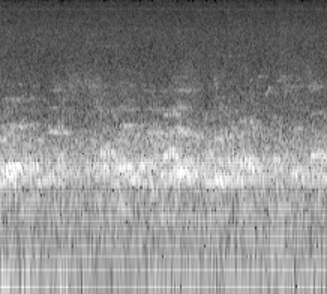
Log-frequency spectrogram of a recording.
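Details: Common Cranes passing over Hessen, central Germany, on autumn migration toward Spain: many overlapping bugling calls blend into a steady, rolling chorus from a large flock.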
